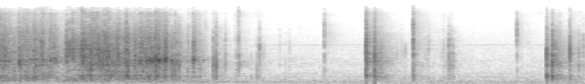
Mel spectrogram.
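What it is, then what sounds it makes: White chalk sticks being crushed. Dusty hands grab and squeeze handfuls from a heap of small, solid white chalk sticks, crushing and rubbing the chalk together. A dense, bright, gritty crunching fills the first two seconds, then thins out into scattered sharp snaps and crackles separated by quiet pauses.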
